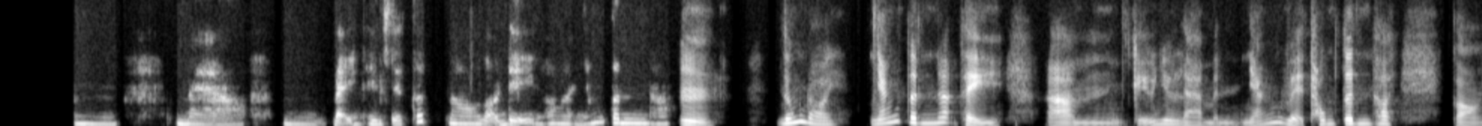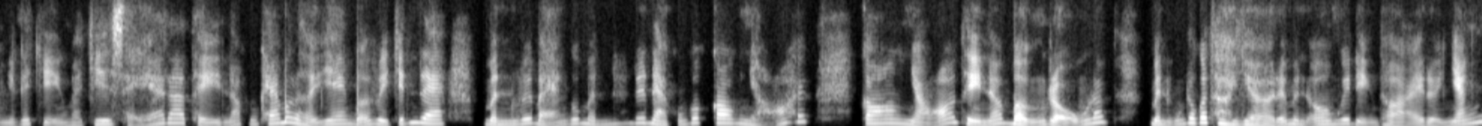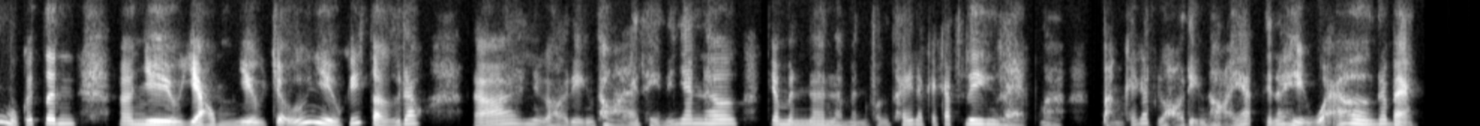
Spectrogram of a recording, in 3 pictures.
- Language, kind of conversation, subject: Vietnamese, advice, Làm sao để giữ liên lạc với bạn bè lâu dài?
- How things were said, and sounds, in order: other background noise; tapping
